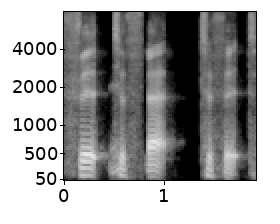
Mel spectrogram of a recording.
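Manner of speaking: slow, deliberate, each word carefully spaced. Asked to repeat a phrase for listeners, saying it slower. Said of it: "say that slower for people".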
